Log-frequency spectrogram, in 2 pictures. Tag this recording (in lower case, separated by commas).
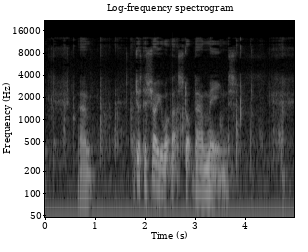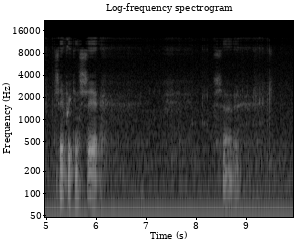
speech, single-lens reflex camera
